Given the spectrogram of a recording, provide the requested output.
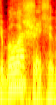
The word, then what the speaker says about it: Балашихи: Правильно говорить? Балашихи? – Балашихи, или... Балашихи, Балашихи, да.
